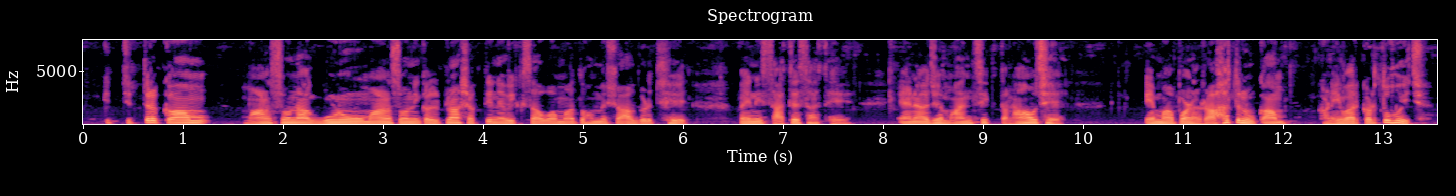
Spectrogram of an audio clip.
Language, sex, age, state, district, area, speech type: Gujarati, male, 18-30, Gujarat, Rajkot, urban, spontaneous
